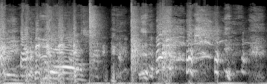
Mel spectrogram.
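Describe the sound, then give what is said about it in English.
A voice imitates a whip lashing against bare skin, as of a naked man flogging himself, making several sharp, slapping bursts in an irregular rhythm, loud, with snickering laughter mixed in between the strikes. “he's flogging himself like... naked as well.”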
